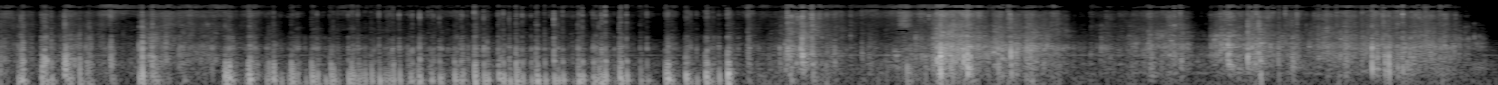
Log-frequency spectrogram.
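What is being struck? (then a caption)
Closed cardboard box. A large, closed red cardboard box of Nestlé candy is turned in the hands and tapped with fingertips on its front and side panels. Dense, rapid, dull taps and soft scuffs fill the first half, with a low, hollow body. Breathier rustling and handling noise follows in swells toward the end.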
